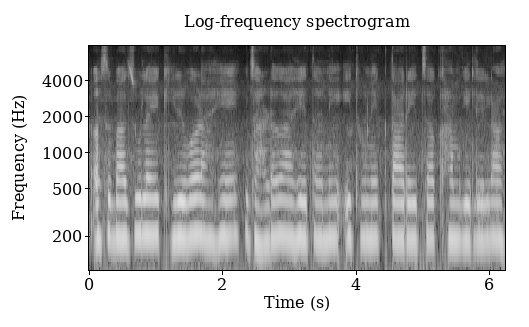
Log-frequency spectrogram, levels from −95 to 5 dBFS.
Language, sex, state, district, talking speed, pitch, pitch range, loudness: Marathi, female, Maharashtra, Aurangabad, 135 wpm, 190 Hz, 190-195 Hz, -18 LUFS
